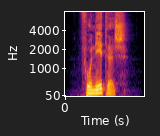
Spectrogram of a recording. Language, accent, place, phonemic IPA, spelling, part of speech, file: German, Germany, Berlin, /foˈneːtɪʃ/, phonetisch, adjective, De-phonetisch.ogg
- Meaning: phonetic (phonetic)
